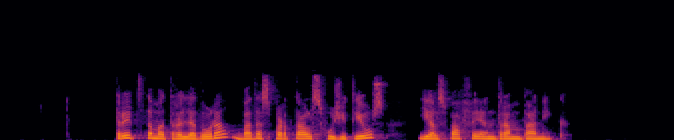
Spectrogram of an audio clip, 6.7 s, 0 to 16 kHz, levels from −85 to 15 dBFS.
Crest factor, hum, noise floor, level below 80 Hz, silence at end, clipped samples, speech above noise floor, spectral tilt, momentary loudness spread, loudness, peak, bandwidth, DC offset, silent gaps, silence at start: 16 dB; none; under -90 dBFS; -58 dBFS; 1.25 s; under 0.1%; over 75 dB; -7 dB/octave; 5 LU; -16 LUFS; -2 dBFS; 7.6 kHz; under 0.1%; none; 1.15 s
